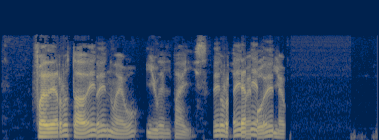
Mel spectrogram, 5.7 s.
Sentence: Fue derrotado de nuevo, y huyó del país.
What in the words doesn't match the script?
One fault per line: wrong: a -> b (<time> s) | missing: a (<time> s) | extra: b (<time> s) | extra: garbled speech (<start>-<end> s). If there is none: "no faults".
extra: de (1.4 s)
missing: huyó (2.4 s)
extra: garbled speech (3.2-4.3 s)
